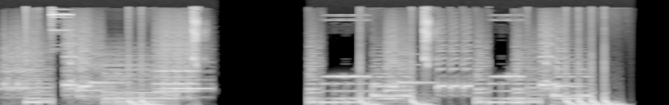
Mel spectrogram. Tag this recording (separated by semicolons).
ambient; glitch; idm; nes; snes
